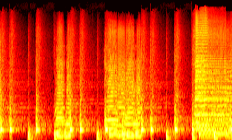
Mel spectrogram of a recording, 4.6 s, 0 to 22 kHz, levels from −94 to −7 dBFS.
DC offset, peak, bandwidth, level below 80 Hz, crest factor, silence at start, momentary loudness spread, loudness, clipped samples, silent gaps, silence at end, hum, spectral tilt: under 0.1%; 0 dBFS; 19 kHz; -36 dBFS; 20 dB; 0 s; 10 LU; -20 LUFS; under 0.1%; none; 0 s; none; -4 dB/octave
